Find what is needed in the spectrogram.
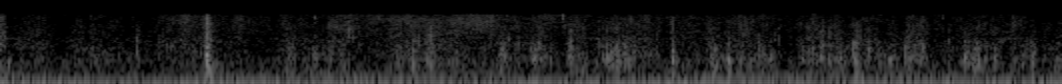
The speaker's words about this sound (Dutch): Heerlijk, hè? Dat stappen door die droge sneeuw.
